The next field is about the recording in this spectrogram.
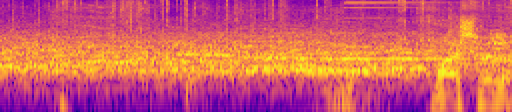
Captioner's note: in hindi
